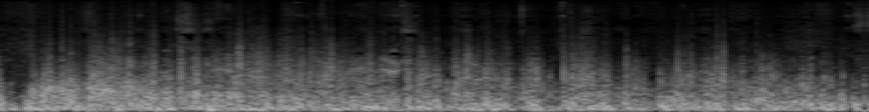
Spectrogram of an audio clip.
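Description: Strong wind buffeting the camera's microphone: a loud, uneven low rumble.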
